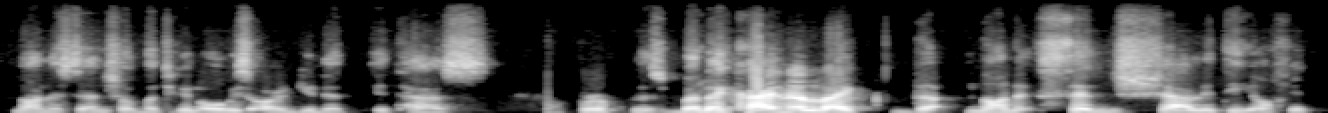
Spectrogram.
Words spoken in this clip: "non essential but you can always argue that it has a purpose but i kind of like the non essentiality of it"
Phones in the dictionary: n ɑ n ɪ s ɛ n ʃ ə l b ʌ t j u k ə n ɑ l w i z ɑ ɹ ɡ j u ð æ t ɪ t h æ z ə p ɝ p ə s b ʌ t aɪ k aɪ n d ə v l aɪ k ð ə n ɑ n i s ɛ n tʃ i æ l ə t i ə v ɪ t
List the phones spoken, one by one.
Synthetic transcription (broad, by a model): n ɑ n ɪ s ɛ n ʃ ə l b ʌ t j u k ə n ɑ l w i s ɑ ɹ ɡ j u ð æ t ɪ t h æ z ə p ɝ p ə s b ʌ t aɪ k aɪ n d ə l aɪ k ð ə n ɑ n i s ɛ n ʃ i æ l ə t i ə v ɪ t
